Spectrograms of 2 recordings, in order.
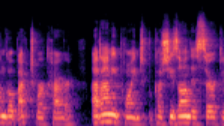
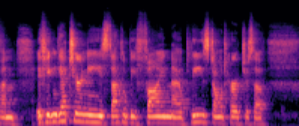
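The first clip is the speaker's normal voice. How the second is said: ordinary delivery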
